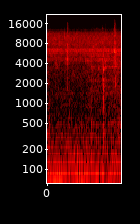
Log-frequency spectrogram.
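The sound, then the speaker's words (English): A beer can with a widget, which activates when the can is opened, hisses open: a steady, fairly quiet fizzing hiss runs throughout, broken by a few faint clicks and crackles, with no voices. “It activates when you open the can, so we're on now.”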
